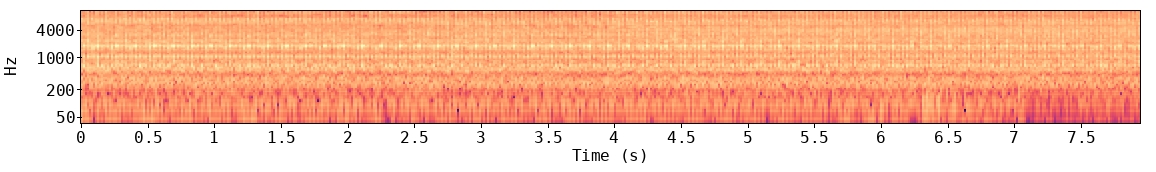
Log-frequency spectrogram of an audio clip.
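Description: Diesel idling fast and even after a cold start, with a steady high buzzing tone riding over the clatter; source unclear.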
